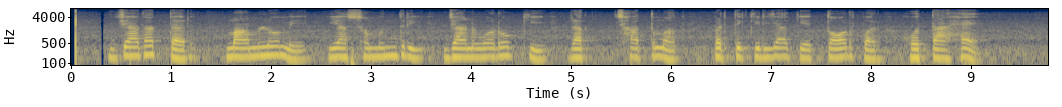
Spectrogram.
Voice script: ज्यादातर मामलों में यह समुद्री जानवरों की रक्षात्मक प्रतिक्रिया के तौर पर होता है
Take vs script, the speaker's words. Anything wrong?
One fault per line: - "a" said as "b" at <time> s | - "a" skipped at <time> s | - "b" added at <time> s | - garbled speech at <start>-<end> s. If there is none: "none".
none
